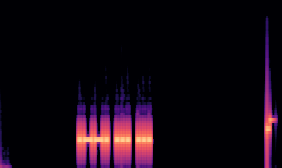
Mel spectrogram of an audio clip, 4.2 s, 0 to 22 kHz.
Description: Morse code, heard as a keyed tone, about 29 wpm, 700 Hz. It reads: PSS
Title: USA Call Sign Postfixes - 3 Letters 30wpm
